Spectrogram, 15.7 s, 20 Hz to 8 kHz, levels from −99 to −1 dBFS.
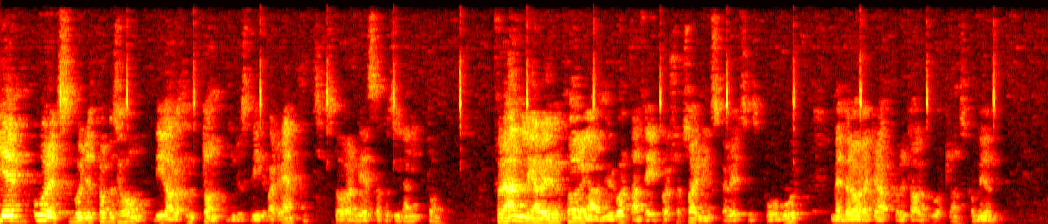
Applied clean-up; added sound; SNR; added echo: classical method WPE with log-MMSE.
